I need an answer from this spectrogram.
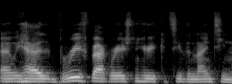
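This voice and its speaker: The man's voice is at a medium pitch, and the background is quiet. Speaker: precious metals analyst. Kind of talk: market commentary with charts. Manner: fast.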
